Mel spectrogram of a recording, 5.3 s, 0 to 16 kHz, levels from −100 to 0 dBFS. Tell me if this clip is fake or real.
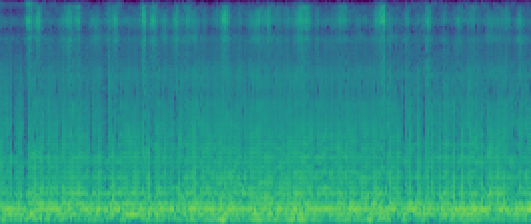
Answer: fake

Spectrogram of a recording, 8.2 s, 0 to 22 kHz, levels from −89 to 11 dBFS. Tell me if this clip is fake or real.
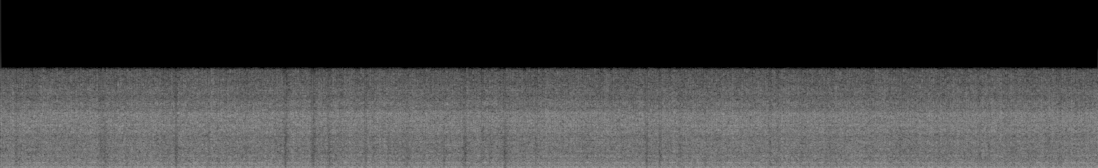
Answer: real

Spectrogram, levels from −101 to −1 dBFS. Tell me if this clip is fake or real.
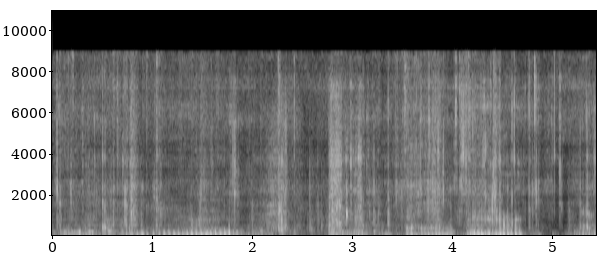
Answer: fake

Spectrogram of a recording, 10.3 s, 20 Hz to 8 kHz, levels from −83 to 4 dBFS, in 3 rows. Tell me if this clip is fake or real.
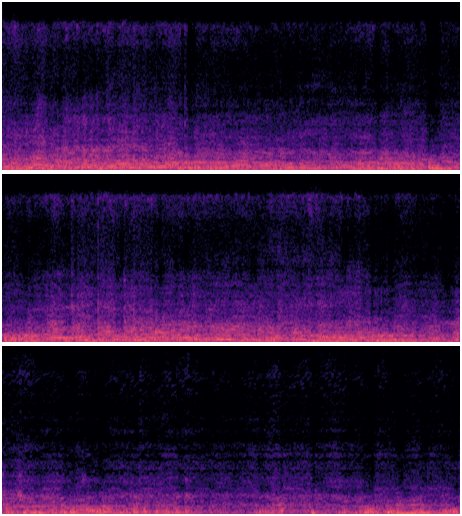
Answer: fake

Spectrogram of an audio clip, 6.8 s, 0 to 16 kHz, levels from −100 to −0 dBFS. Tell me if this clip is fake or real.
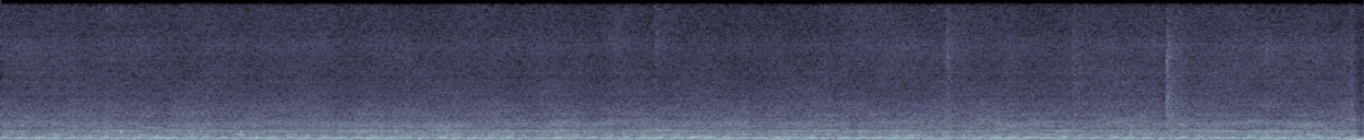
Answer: fake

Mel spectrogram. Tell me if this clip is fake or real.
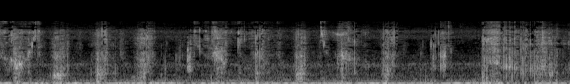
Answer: real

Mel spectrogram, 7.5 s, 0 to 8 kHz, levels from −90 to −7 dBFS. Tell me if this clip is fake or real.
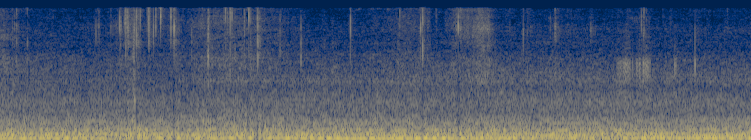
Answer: real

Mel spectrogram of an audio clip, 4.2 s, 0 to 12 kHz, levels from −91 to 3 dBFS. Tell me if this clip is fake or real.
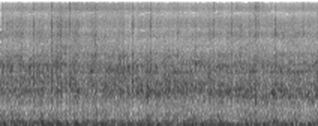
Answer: fake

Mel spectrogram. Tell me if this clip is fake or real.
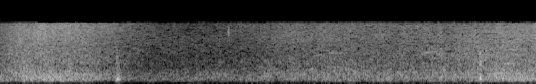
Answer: real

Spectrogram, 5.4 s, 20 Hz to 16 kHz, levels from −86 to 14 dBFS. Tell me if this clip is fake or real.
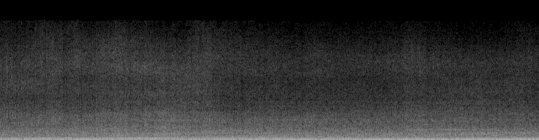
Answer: fake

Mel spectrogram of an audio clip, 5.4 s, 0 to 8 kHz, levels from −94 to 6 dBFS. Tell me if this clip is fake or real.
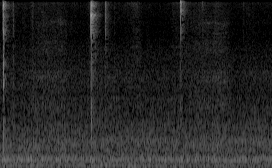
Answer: real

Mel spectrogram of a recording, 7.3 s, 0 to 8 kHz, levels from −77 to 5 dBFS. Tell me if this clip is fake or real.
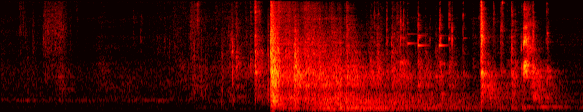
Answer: real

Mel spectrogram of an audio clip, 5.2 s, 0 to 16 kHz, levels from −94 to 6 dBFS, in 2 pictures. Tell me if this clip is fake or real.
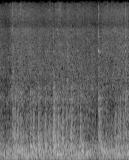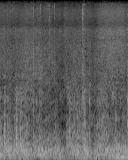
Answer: real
